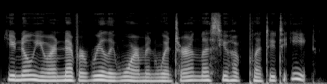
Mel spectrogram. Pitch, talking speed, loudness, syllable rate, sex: 185 Hz, 275 wpm, -17 LUFS, 6.8 syllables/s, female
